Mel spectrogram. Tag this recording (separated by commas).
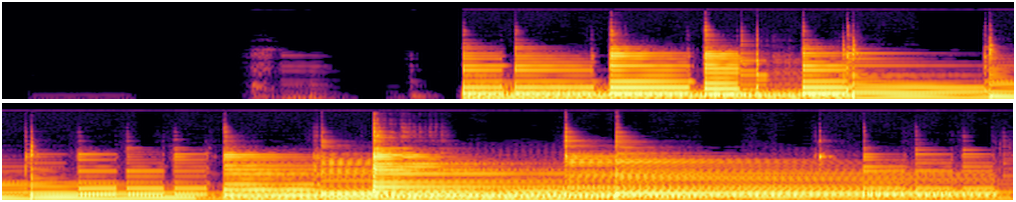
Musical instrument, Electronic tuner, Plucked string instrument, Music, Electric guitar, Guitar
